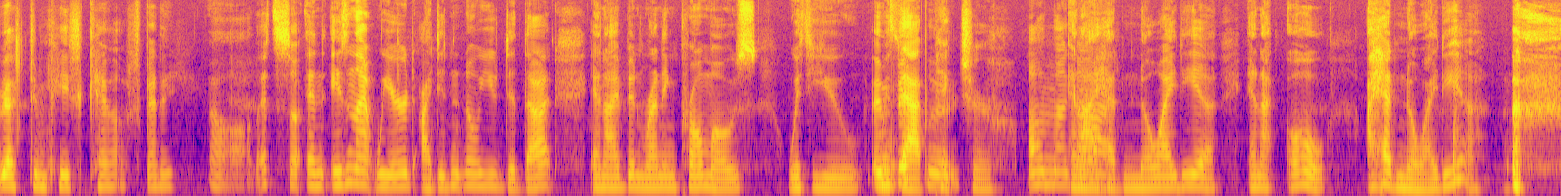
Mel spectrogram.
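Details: Adult woman; normal speech.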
